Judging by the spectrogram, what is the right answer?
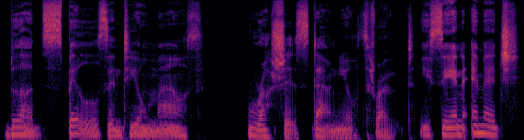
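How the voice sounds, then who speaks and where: An ominous female storyteller narrates a dark fantasy game in an extremely low voice. Her delivery is slow and deliberate, lingering dramatically on phrases. The sound is dry and close, with no room around it. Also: gravelly, breathy edge, dry recording, heavily acted. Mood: ominous, measured.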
